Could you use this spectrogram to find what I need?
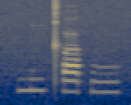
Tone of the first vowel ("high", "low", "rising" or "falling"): high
